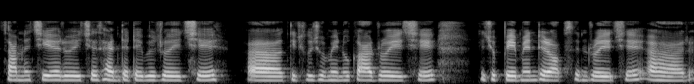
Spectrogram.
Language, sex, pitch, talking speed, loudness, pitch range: Bengali, female, 200 Hz, 155 wpm, -16 LUFS, 195-205 Hz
